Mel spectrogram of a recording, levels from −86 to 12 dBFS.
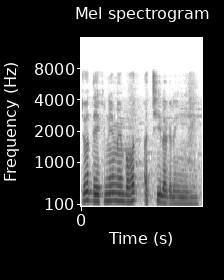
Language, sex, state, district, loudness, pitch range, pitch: Hindi, male, Uttar Pradesh, Lucknow, -17 LUFS, 125-170 Hz, 155 Hz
